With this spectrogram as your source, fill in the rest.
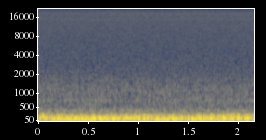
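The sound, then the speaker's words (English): Car traffic from a nearby motorway makes a low, continuous rumble that stays steady and moderately loud throughout, with no voices over it. “You can hear a little bit more of the car noise.”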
